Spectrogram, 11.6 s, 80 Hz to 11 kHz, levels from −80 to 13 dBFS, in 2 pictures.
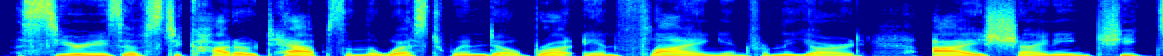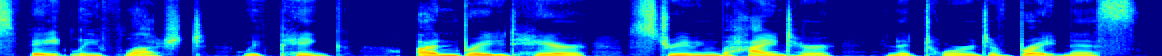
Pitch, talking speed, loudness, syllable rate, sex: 215 Hz, 170 wpm, -20 LUFS, 4.6 syllables/s, female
